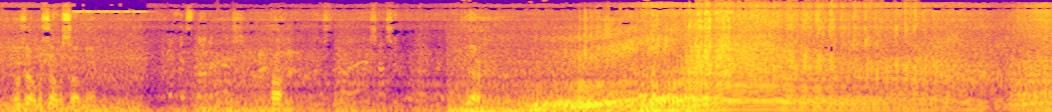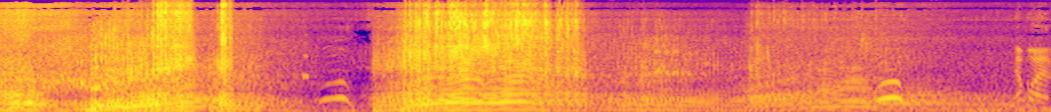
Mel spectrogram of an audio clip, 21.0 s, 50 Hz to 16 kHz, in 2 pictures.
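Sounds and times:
car engine revving: 4.4s - 13.6s, 14.2s - 20.9s
tyres squealing: 9.1s - 12.2s, 16.7s - 18.1s.

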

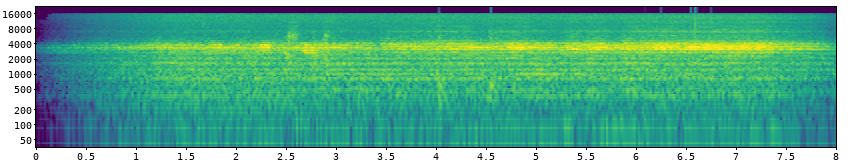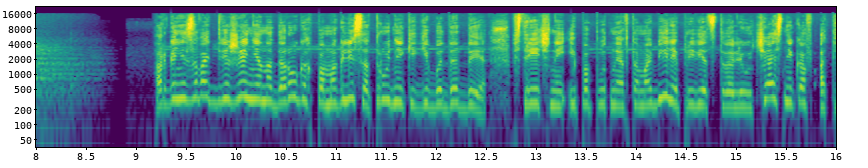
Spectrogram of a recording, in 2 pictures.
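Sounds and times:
rumble of passing cars: 0.0s - 8.6s
car horns sounding together: 3.0s - 8.5s.

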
